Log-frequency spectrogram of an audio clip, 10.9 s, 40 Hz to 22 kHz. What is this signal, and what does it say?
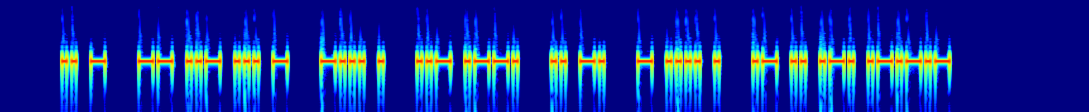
Morse code, heard as a keyed tone, about 25 wpm, 700 Hz. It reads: IT MUST BE UP IN THE AIR.
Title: Sentences from Top 1000 Words - Review Part 1 - 25wpm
